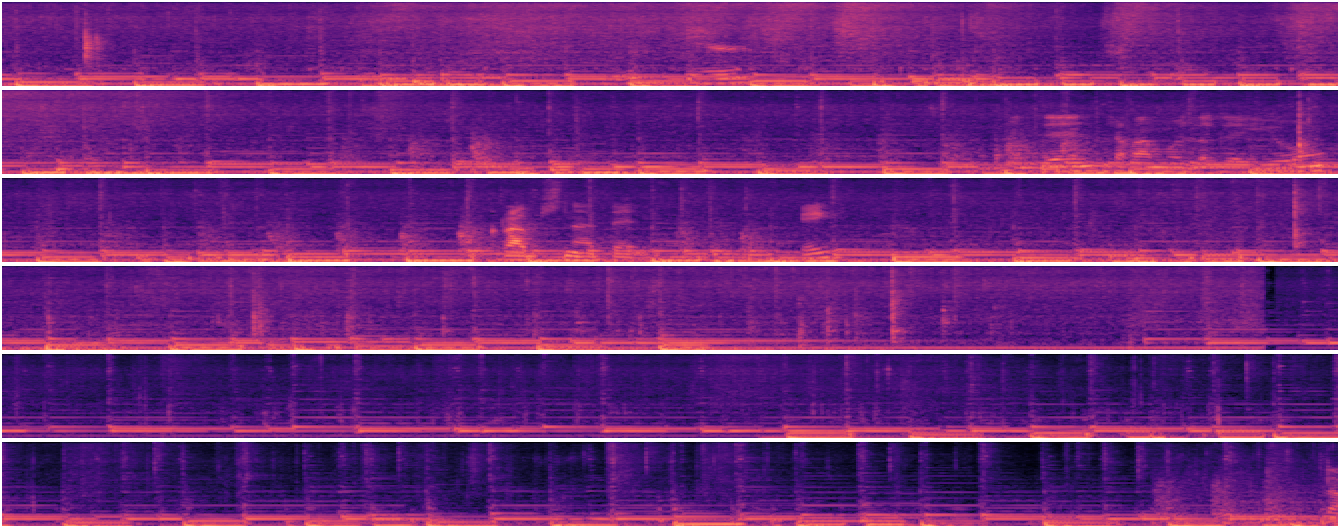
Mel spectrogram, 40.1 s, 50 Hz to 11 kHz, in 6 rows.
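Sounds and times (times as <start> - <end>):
background music: 0.0 - 24.0, 25.8 - 40.0
crabs sizzling in a pan: 0.0 - 37.4
sharp knocks: 13.2 - 17.4, 39.1 - 40.0.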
